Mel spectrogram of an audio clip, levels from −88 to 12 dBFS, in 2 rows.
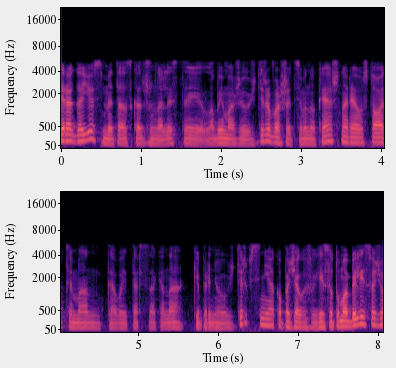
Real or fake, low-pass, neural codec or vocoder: real; 5.4 kHz; none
